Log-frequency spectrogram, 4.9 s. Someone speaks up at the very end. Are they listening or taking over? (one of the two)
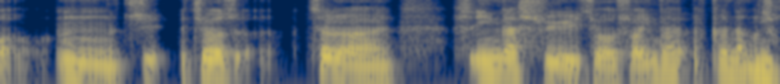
listening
